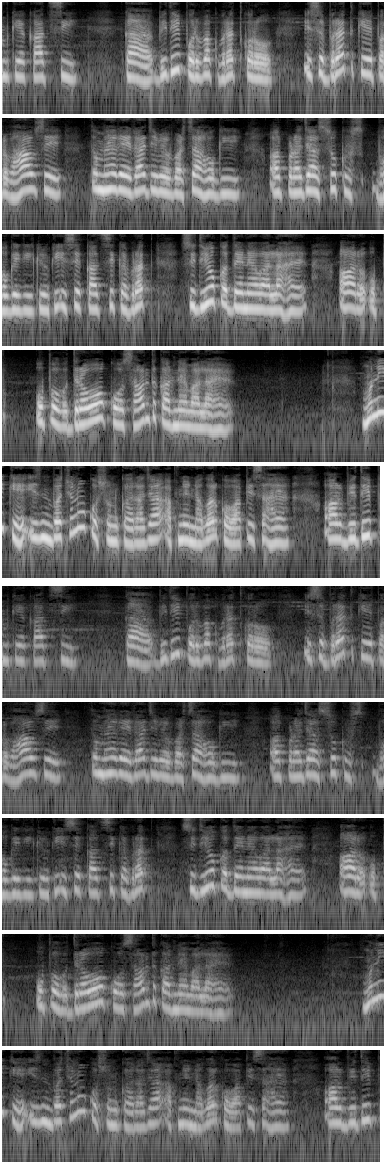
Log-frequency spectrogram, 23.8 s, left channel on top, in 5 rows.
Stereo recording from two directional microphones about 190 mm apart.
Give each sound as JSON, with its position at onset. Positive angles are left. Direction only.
{"t": 0.0, "sound": "speech", "side_deg": 35}
{"t": 18.8, "sound": "speech", "side_deg": 35}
